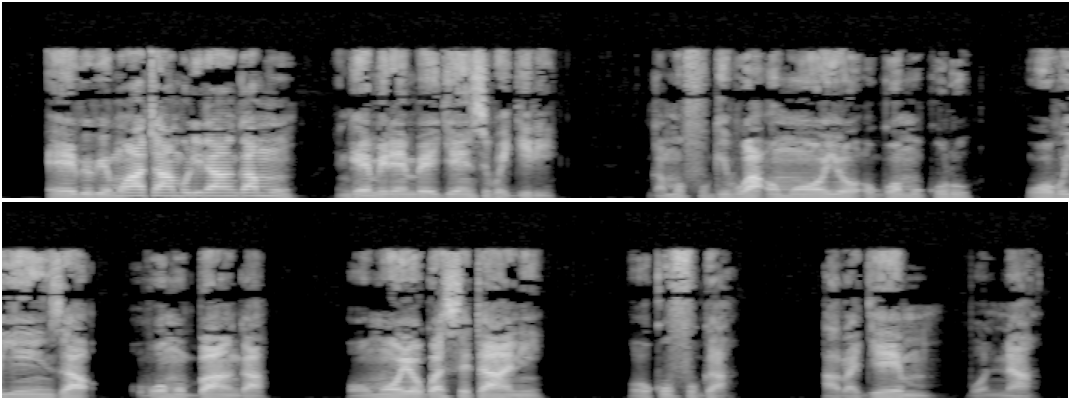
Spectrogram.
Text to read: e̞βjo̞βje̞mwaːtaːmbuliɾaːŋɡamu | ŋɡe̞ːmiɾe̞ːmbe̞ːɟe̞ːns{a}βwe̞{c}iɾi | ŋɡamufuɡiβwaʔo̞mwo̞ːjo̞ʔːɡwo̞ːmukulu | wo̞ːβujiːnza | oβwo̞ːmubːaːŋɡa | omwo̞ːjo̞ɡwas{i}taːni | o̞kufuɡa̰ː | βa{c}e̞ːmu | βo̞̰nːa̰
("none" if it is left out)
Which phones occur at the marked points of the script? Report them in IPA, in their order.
i, ɟ, e, ɟ

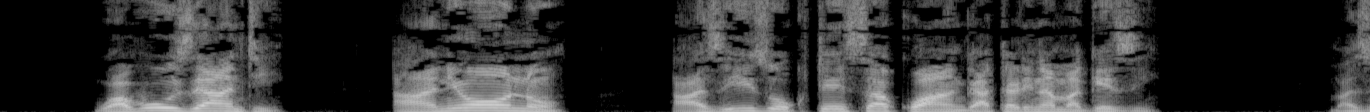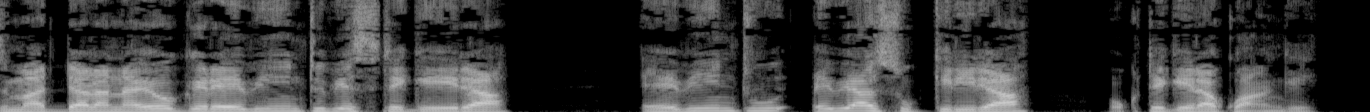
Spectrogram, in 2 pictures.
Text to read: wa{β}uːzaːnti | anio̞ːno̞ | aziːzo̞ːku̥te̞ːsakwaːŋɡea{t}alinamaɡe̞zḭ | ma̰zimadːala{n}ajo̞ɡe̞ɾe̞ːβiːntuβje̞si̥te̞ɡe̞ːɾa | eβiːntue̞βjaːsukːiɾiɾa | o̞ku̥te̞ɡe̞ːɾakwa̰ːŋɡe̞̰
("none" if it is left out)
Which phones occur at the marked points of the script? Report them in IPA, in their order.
β, t, n

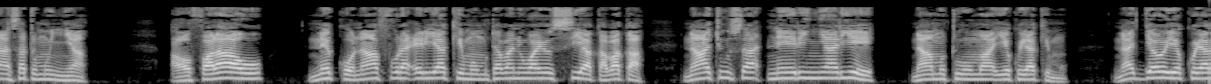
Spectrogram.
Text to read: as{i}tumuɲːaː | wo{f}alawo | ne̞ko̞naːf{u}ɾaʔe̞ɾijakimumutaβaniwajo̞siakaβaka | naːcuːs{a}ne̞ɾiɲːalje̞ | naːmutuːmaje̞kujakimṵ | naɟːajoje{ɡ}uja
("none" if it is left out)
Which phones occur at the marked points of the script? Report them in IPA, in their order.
a, f, u, a, k

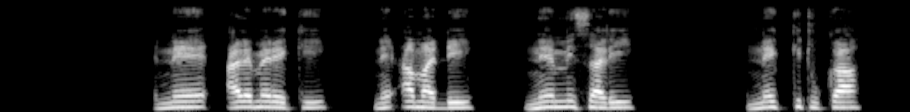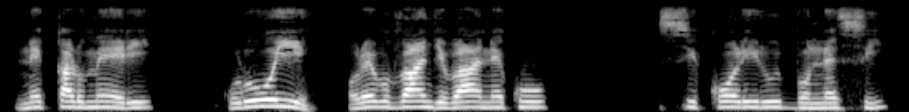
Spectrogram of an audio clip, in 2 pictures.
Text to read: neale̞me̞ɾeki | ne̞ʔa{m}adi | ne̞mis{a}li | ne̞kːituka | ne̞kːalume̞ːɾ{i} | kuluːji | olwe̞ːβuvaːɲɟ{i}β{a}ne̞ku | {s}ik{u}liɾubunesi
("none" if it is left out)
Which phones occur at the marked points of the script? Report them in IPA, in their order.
m, a, i, i, a, s, o

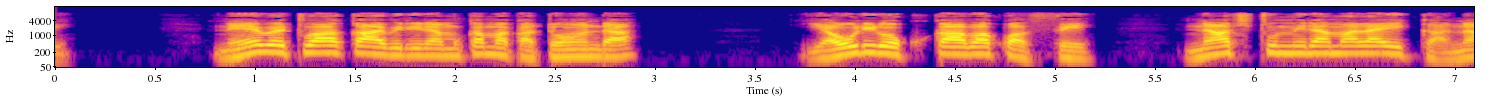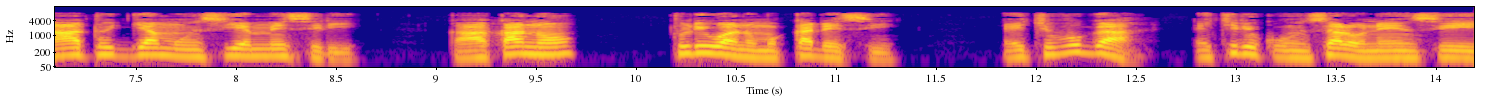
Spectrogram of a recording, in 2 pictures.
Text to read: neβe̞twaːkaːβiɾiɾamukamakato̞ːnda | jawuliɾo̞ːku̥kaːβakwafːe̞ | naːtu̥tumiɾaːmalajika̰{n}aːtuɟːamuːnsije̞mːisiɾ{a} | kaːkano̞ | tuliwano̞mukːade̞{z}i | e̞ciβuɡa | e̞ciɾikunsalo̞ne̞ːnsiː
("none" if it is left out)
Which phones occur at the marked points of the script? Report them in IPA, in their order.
n, i, s

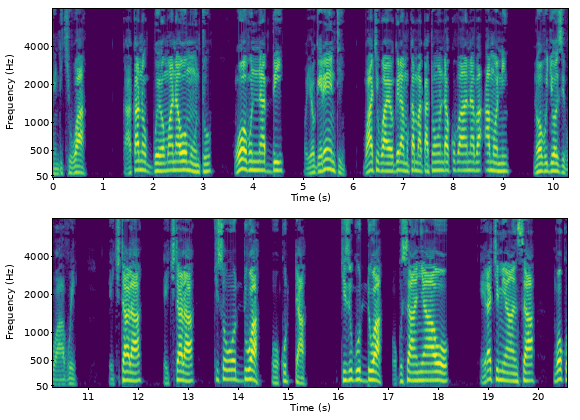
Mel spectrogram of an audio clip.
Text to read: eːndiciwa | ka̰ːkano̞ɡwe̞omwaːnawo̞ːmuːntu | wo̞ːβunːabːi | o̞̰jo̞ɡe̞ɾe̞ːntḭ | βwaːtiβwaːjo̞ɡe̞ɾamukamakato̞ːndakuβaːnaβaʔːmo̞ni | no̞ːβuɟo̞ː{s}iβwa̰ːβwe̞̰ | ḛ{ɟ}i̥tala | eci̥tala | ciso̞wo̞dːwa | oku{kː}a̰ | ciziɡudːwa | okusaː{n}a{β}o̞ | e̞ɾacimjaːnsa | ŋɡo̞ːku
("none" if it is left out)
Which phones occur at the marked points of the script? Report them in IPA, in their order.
z, c, tː, ɲ, w

